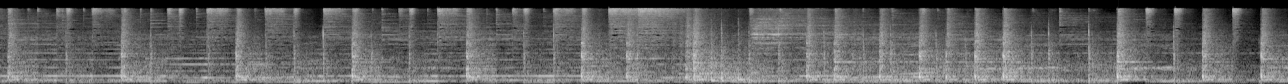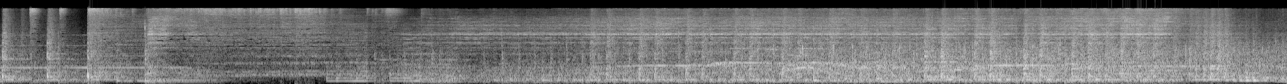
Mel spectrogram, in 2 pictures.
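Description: Live drum kit played in a fast, busy pattern of snare, bass drum and cymbal hits, with electric bass and guitar under it; in the last third the separate hits give way to a sustained cymbal wash.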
